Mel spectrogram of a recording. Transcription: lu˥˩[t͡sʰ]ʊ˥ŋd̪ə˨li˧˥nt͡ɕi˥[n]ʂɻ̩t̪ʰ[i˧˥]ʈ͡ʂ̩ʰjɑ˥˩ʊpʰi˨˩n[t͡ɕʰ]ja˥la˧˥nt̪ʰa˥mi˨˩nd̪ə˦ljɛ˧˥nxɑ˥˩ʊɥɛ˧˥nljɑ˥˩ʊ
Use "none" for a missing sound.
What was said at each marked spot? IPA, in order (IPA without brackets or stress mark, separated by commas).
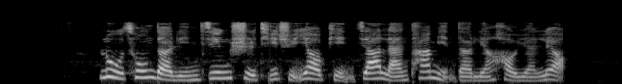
t͡sʰ, ŋ, i˧˥, t͡ɕ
